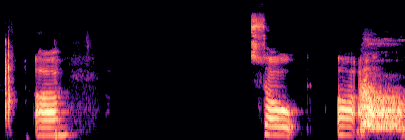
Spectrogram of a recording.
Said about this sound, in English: It's a dog barking. Mm-hmm. Should I get rid of that?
